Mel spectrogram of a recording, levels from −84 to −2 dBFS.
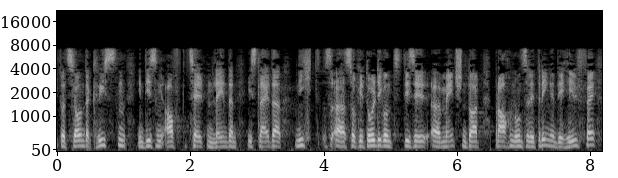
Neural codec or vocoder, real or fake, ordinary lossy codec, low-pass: none; real; none; 7.2 kHz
